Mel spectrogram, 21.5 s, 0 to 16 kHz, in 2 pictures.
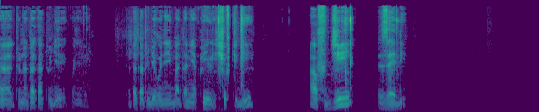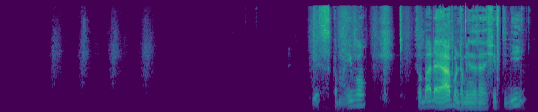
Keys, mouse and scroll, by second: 1.7 click, 2.7-4.8 scroll up 1, 4.8 shift+d, 7.0 g, 17.5-18.5 scroll down 3, 18.5-19.0 scroll down 2, 19.0 scroll up 2, 20.6 shift+d.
